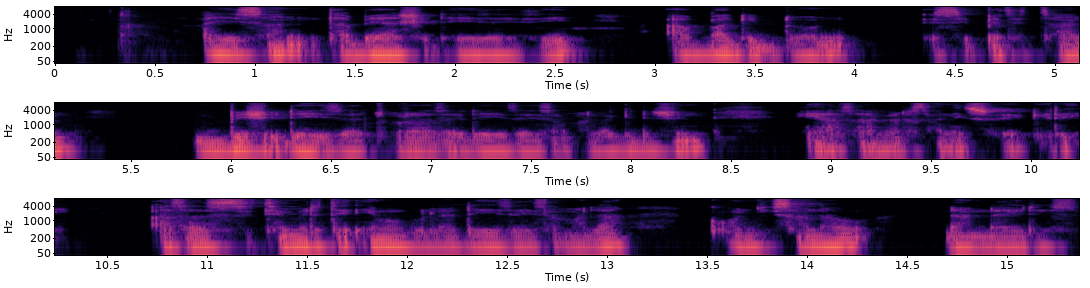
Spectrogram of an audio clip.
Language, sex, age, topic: Gamo, male, 25-35, government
